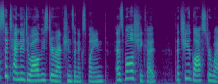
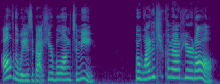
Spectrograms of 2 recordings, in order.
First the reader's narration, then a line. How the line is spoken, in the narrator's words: added in a kinder tone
